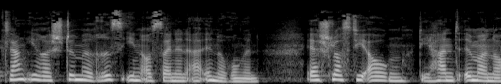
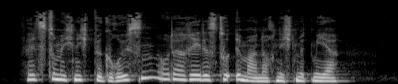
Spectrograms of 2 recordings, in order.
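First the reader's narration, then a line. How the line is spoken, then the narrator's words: Singsong, warm and soft. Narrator (German): Der singende Tonfall schien sich in eine warme, weiche Hand zu verwandeln, die sanft über seinen Rücken strich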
